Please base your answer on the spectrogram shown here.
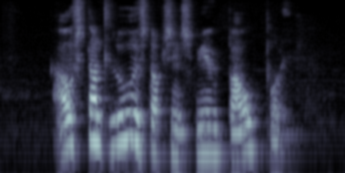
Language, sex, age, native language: Icelandic, male, 16, Icelandic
